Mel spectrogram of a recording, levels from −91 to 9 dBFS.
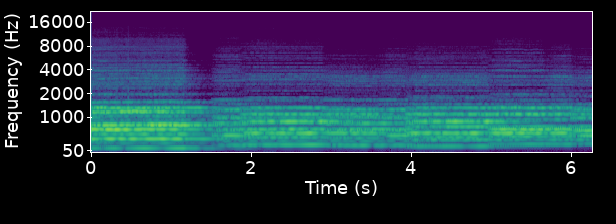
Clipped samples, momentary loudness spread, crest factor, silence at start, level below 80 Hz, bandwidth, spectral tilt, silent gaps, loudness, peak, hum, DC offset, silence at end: under 0.1%; 11 LU; 16 dB; 0 s; -82 dBFS; 8.2 kHz; -8 dB/octave; none; -19 LUFS; -2 dBFS; none; under 0.1%; 0 s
